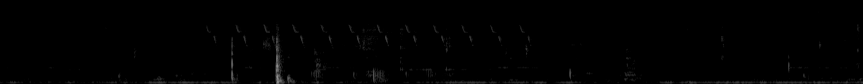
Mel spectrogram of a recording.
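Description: A bird gives a quick series of short, high chirps, about four a second, for around three seconds. A single sharp knock about three seconds in is the loudest sound, with faint scattered clicks around it.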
